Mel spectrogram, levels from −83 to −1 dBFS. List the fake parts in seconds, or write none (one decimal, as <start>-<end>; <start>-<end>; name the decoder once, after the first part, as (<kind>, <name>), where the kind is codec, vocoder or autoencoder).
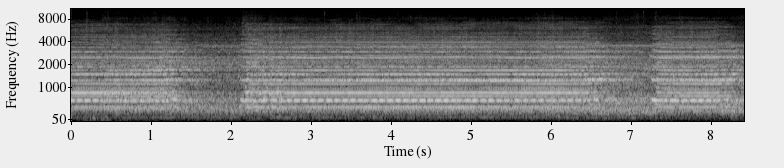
0.4-2.7 (vocoder, WaveNeXt)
